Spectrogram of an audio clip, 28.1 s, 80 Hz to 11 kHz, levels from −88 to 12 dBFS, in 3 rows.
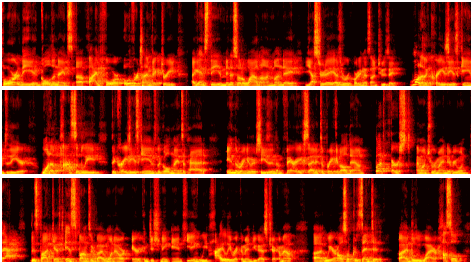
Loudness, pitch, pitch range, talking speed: -20 LUFS, 115 Hz, 105-130 Hz, 190 wpm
